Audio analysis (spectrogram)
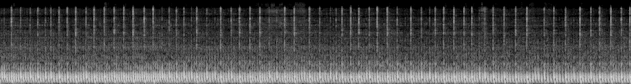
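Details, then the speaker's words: Poulan 3800 two-stroke chainsaw, after fixing a loose carburetor mount and air leak, restarted after cooling: idles with a busy, blubbery buzz that never cleans out; loading up at idle, possibly another air leak or tuning, not confirmed. "I don't I know if you can hear that but it sounds like she's just loading up just sitting there idling"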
